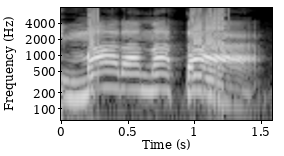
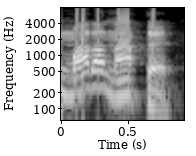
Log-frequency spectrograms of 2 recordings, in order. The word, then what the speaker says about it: Maranata: E Maranatá, como dizem os católicos, ou Maranata, como dizem os protestantes. O significado é o mesmo, mas os católicos falam com a tônica na última sílaba, Maranatá. Protestantes falam com a tônica na penúltima sílaba, Maranata.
